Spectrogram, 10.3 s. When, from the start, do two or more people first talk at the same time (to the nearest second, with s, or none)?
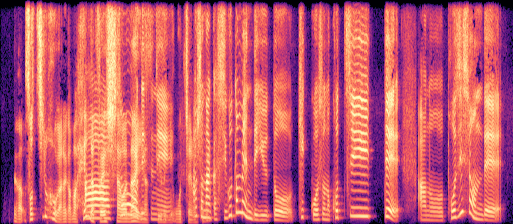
2 s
